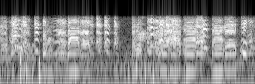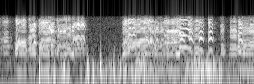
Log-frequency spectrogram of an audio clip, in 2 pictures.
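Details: Blue and grey Toulouse geese calling as a flock: dense, overlapping nasal honks in rapid, ragged bursts with harmonic stacks, nearly continuous for ten seconds, with only brief gaps near the seventh second.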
